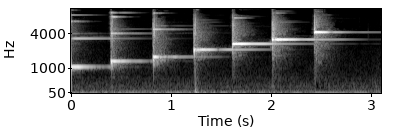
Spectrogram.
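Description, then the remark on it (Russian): Orchestral bells played without the sustain pedal give seven bright struck notes climbing upward in an even, quick rhythm, each ring cut short before the next, clear with no voices. “Все, звук не идет. Это не такое звучание в оркестре у колокольчиков.”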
